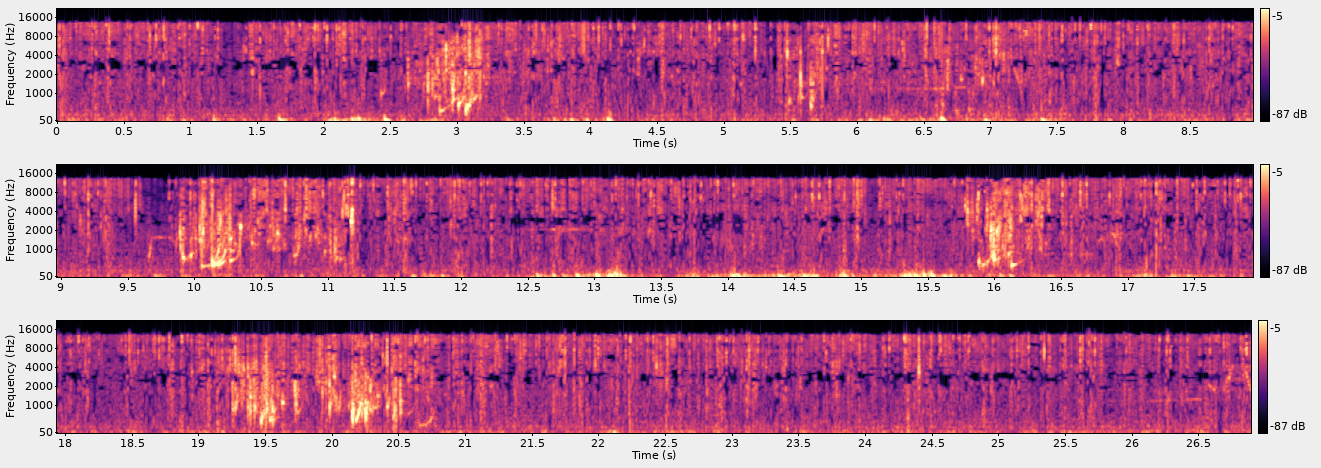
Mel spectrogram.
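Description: Water pouring steadily out of the open end of a pipe and splashing onto rocks, with a few brief whooshes that fall in pitch.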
